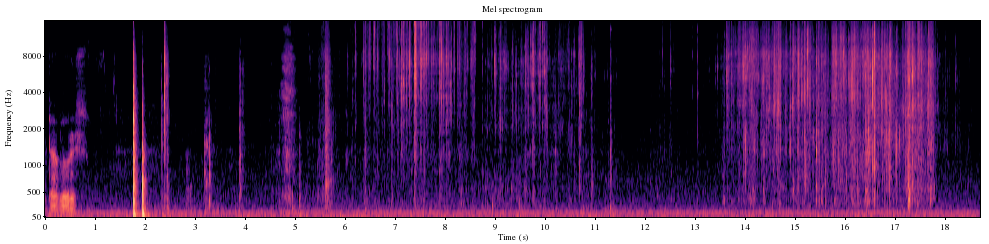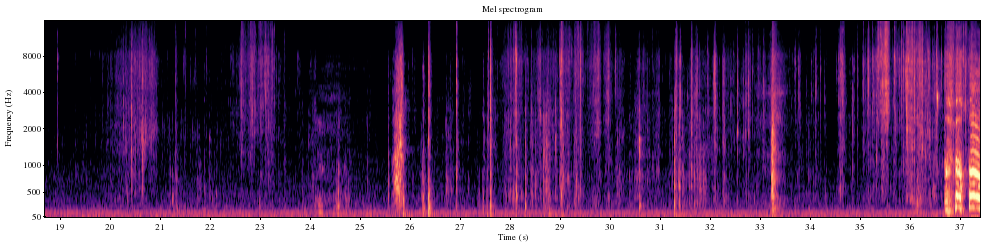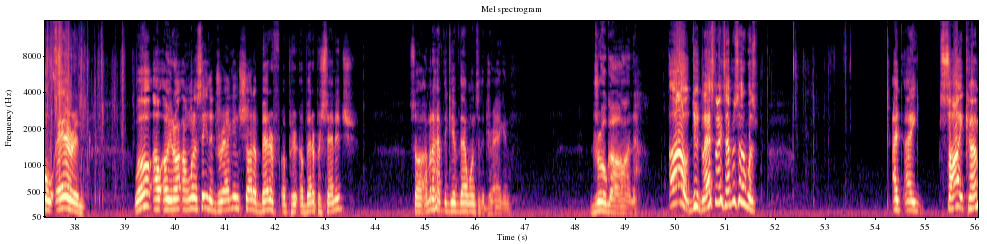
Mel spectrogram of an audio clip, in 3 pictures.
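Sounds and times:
foil wrappers crinkling and tearing: 0:05.2 - 0:11.4, 0:12.1 - 0:23.9, 0:26.2 - 0:39.4, 0:49.7 - 0:53.6.

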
